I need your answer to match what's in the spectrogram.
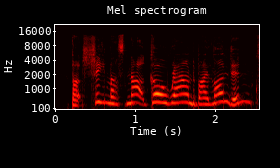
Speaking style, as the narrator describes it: cried Marianne in the same hurried manner

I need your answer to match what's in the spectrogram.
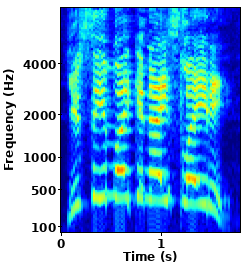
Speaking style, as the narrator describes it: I yelled

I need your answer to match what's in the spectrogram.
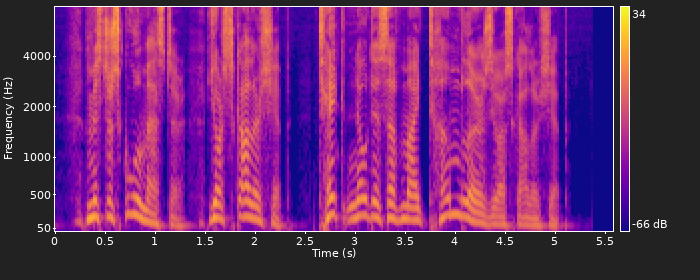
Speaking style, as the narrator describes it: the pigeon sellers shout

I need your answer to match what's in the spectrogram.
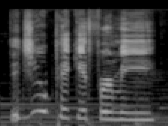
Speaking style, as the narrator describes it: Ellie laughed

